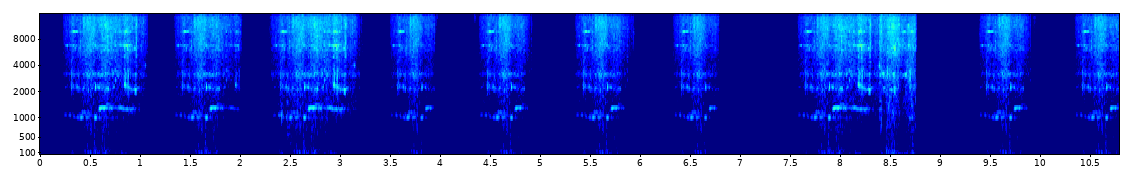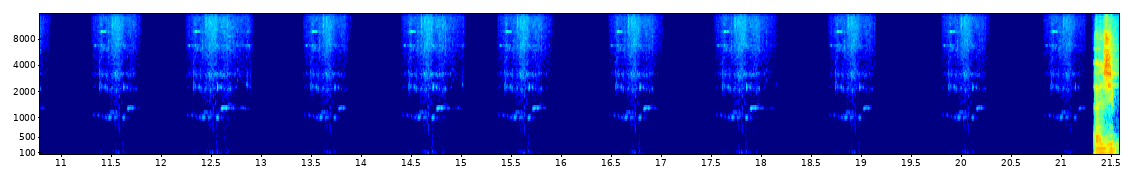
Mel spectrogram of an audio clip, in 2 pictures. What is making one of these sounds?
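A fishing reel clicks softly and steadily as it is wound in.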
